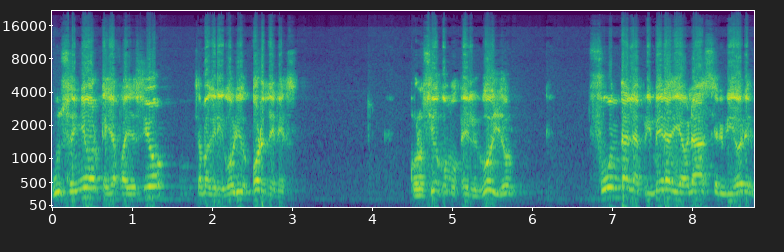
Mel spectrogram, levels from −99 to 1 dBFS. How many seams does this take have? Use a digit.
1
